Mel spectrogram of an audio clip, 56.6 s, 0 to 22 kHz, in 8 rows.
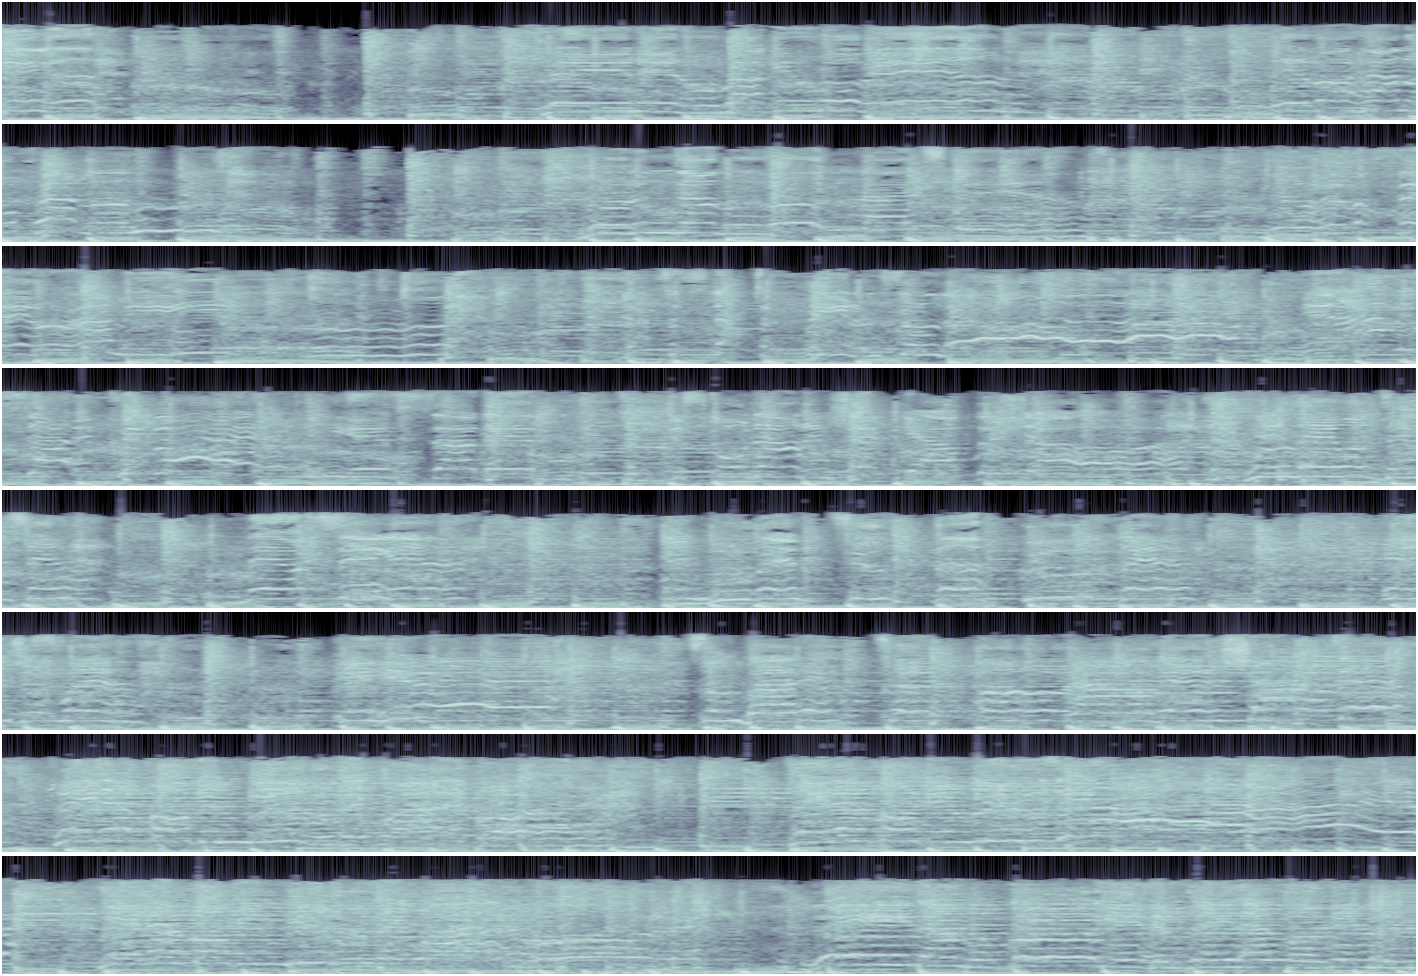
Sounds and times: Music: 0:00.0 - 0:56.5.

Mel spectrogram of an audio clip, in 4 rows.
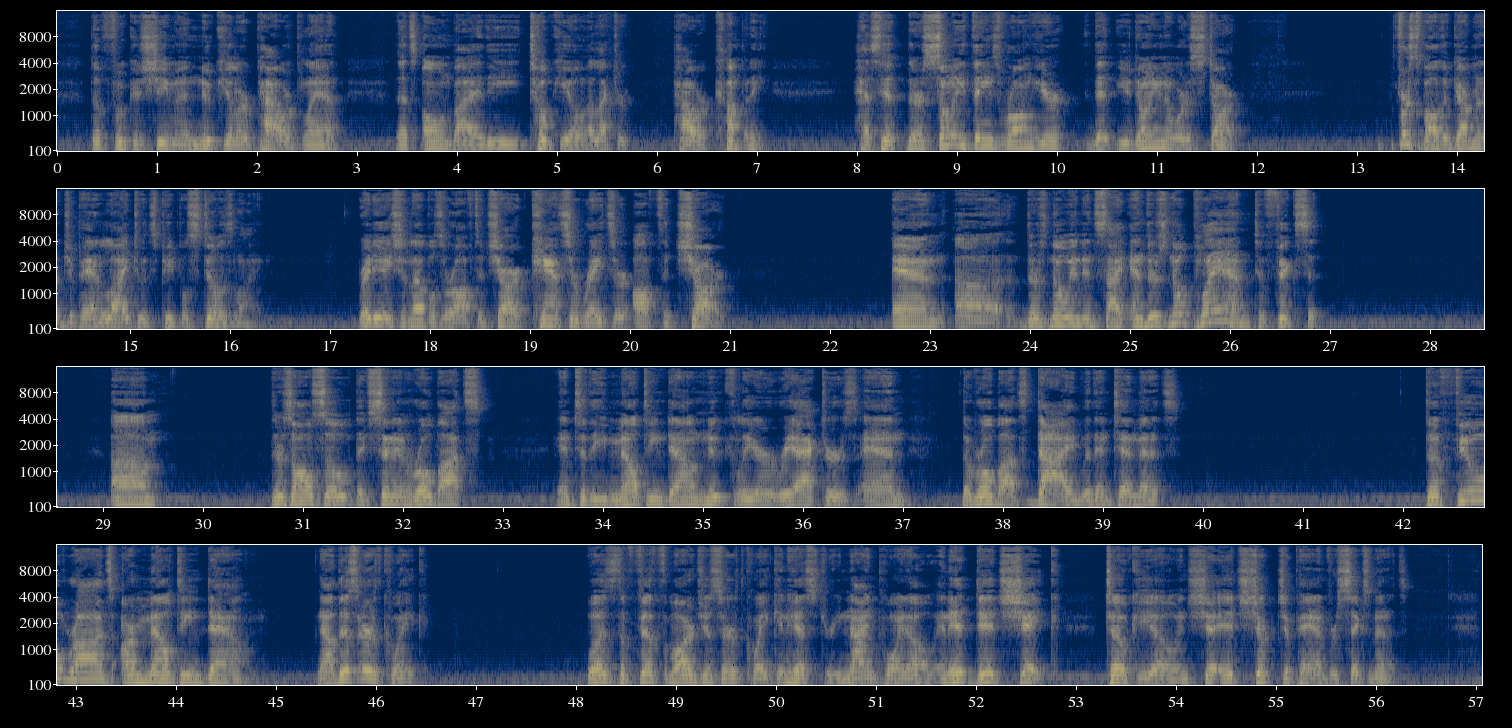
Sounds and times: Speech: 0:00.4 - 0:07.1, 0:08.0 - 0:11.9, 0:13.3 - 0:16.4, 0:17.3 - 0:21.0, 0:22.6 - 0:26.9, 0:29.1 - 0:29.6, 0:30.7 - 0:32.8, 0:33.5 - 0:39.8, 0:42.2 - 0:46.5, 0:48.1 - 0:56.3.

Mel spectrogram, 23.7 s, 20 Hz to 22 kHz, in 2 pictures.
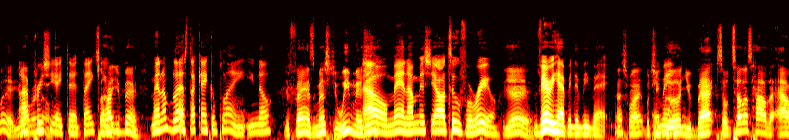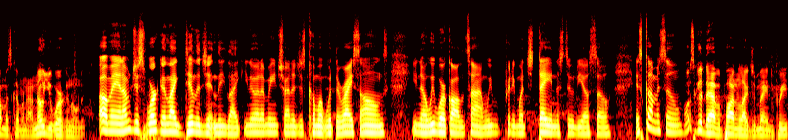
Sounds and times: Speech: 0:07.6 - 0:08.0, 0:09.4 - 0:13.1.

